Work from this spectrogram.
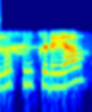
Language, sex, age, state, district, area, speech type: Tamil, female, 30-45, Tamil Nadu, Thoothukudi, rural, conversation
